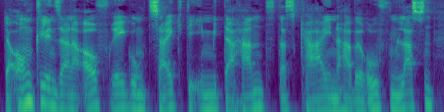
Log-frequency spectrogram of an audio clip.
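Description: A man narrating a literary audiobook in a measured, storytelling manner. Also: on the low side.

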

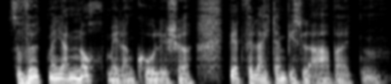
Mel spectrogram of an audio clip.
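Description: A worn-out, feverish man grumbling with dark sarcasm, as a male narrator plays him in a storybook reading. His deep voice carries a husky edge, heard close and dry. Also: brisk, no room sound. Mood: sardonic. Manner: gloomy, sardonic. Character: weary feverish sardonic man.

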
